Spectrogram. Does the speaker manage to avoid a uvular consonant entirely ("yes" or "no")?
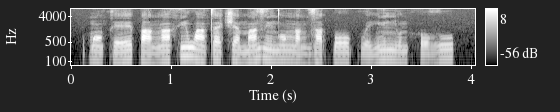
yes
